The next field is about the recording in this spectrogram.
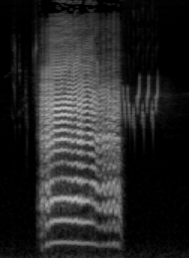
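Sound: sheep bleating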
